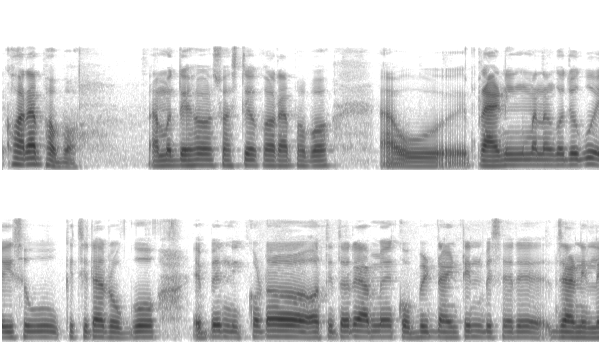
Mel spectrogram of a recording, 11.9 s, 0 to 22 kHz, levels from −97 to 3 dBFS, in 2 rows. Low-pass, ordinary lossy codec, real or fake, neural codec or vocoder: 7.2 kHz; none; real; none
